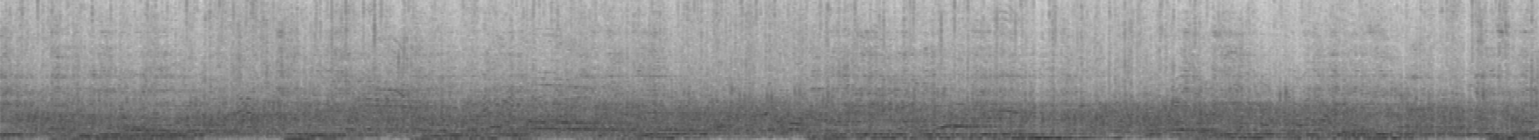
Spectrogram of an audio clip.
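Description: A crowd of men and women sings together loudly, close by.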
